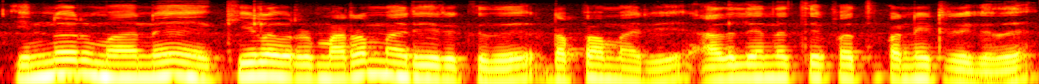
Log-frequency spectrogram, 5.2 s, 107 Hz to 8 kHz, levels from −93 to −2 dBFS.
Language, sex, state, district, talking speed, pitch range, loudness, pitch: Tamil, male, Tamil Nadu, Kanyakumari, 150 wpm, 130-155 Hz, -14 LUFS, 145 Hz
